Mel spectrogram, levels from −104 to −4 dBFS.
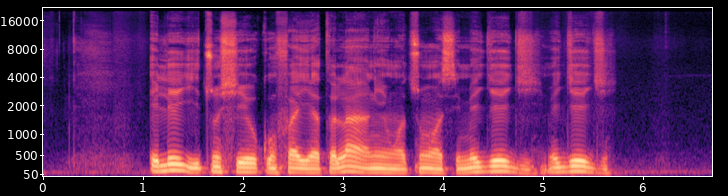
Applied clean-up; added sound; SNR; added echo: none; none; none; none.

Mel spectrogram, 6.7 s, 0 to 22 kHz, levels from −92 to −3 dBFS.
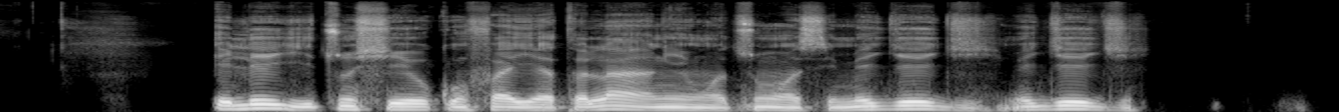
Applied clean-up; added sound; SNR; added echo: neural mask model Resemble Enhance denoiser.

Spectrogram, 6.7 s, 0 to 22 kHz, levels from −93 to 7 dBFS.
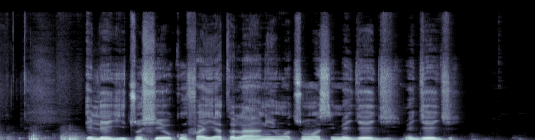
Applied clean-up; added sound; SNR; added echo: classical method log-MMSE.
